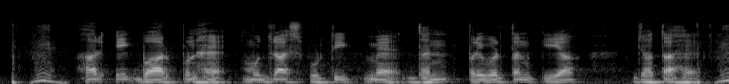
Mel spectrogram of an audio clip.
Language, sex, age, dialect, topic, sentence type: Hindi, male, 36-40, Marwari Dhudhari, banking, statement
